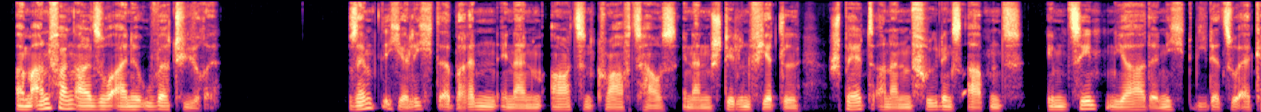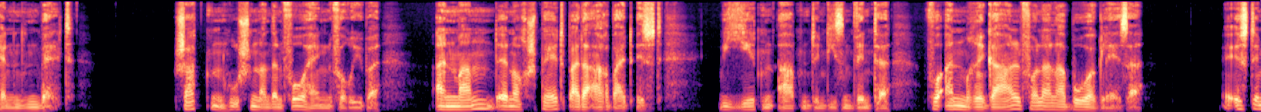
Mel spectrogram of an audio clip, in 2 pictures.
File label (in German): Hoerbuch Sprecher; Orfeo; Richard Powers; SBS Daisy Hoerbuch; bibliothek fuer blinde seh und lesebehinderte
